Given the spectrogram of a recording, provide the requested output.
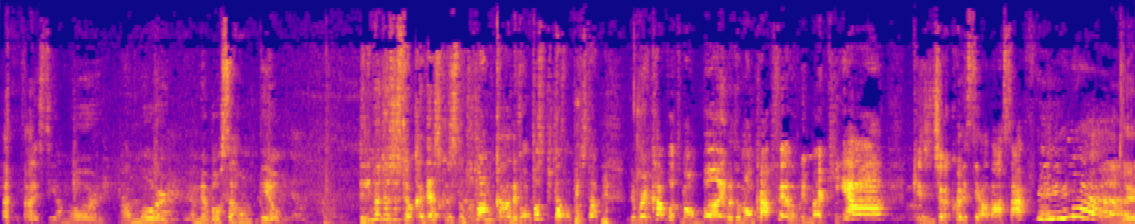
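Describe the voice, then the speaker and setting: With faint music in the background, a woman talks at a very fast pace in a high voice. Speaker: expectant mother vlogger. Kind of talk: casual vlog chat. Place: home room. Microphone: phone near.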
